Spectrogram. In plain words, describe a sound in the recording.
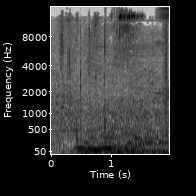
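Footsteps patter across a rooftop.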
